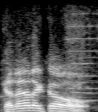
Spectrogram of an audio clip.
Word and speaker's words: Kinetico: Oh, son, you should have remembered kinetic as in kinetic energy with an O on the end. Kinetico.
